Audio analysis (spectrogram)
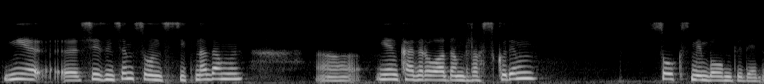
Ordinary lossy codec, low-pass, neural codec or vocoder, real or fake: none; 7.2 kHz; codec, 16 kHz, 0.9 kbps, LongCat-Audio-Codec; fake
